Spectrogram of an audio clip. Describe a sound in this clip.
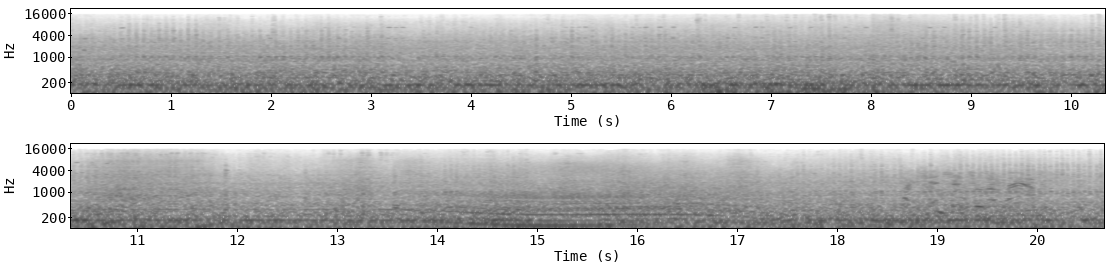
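A tank engine rumbles steadily at low pitch.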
